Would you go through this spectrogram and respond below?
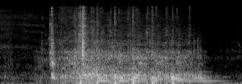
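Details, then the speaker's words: Viking garden shredder, freshly fuelled with a new spark plug and greased blades: a few pull-start bursts with a rough chuff that never catches; cranks without starting, choke possibly needed. "Oh. That's dubious, isn't it? Oh my life. Well, that sounded like that was going to start. Will she start?"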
